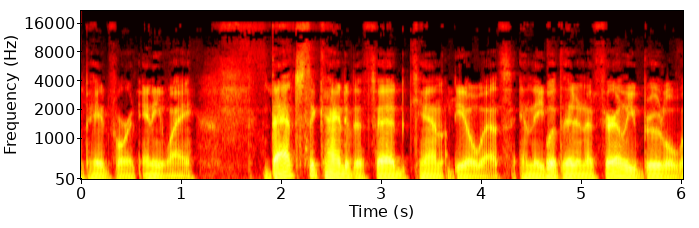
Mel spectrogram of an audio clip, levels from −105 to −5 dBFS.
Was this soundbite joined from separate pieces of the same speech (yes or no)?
yes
